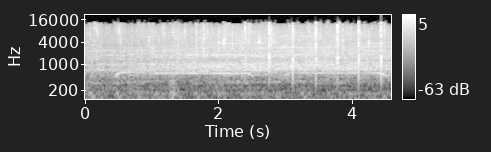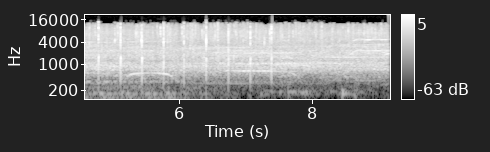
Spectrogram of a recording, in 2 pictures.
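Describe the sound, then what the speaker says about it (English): Steady, dense applause from a standing baseball crowd, with Dodgers players joining in at Oracle Park during an MLB game, a loud continuous wash with sharper nearby claps scattered throughout and faint background murmur. "We got Dodger players applauding."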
